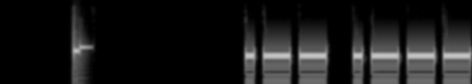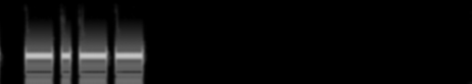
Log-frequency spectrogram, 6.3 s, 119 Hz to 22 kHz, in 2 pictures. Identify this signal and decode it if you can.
Morse code, heard as a keyed tone, about 21 wpm, 700 Hz. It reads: WJY
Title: USA Call Sign Postfixes - 3 Letters 20wpm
